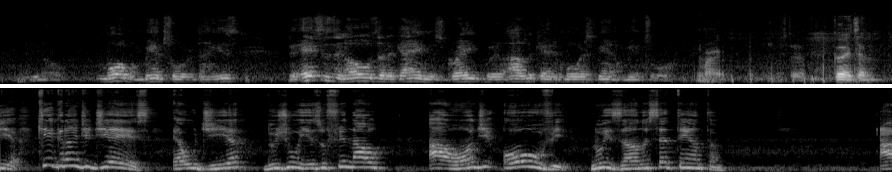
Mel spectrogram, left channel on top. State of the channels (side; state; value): both; different; correlation 0.01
